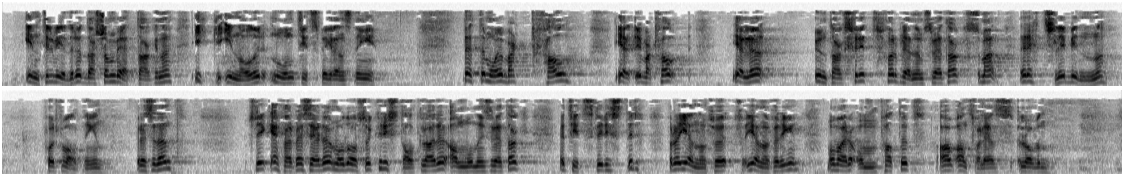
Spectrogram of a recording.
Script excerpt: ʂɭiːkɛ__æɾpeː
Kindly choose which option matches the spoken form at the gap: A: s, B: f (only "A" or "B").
B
